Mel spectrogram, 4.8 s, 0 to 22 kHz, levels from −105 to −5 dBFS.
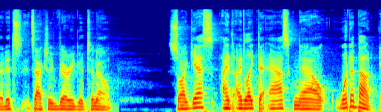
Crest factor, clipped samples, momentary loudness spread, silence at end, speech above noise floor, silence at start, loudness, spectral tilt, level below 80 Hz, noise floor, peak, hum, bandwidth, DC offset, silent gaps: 16 dB; under 0.1%; 6 LU; 0.1 s; 46 dB; 0 s; -20 LUFS; -7 dB/octave; -42 dBFS; -65 dBFS; -4 dBFS; none; 15.5 kHz; under 0.1%; none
